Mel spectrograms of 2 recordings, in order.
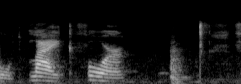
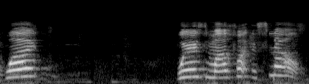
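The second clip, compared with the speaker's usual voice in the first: outraged disbelief; 9 semitones higher than usual. Retold or imitated. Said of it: "I said".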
